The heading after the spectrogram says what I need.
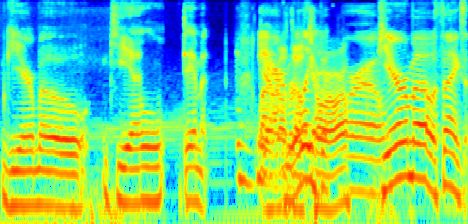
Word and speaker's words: Guillermo: too someone brought up a good point where guillerm Guillermo damn it yeah Guillermo thanks I'm really bad at pronouncing today my bad um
